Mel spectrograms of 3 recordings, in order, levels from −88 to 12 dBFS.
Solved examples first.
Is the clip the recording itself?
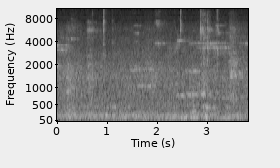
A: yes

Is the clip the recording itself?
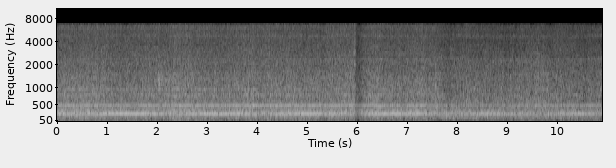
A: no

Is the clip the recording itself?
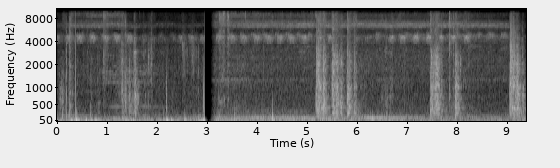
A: yes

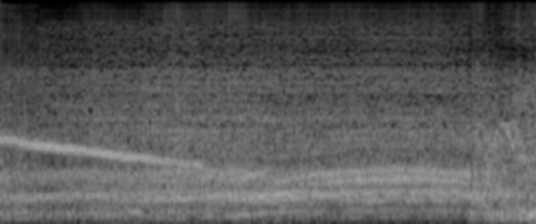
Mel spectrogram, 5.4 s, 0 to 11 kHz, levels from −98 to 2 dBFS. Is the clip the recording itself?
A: no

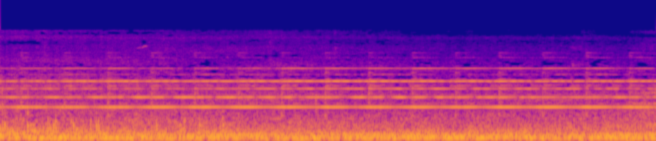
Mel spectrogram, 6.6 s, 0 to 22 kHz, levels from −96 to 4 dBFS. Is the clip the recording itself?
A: yes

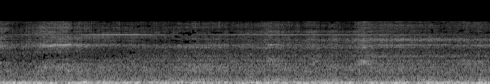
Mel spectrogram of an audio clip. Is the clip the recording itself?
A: yes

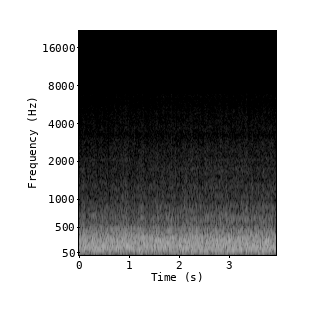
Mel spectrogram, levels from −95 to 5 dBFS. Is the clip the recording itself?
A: yes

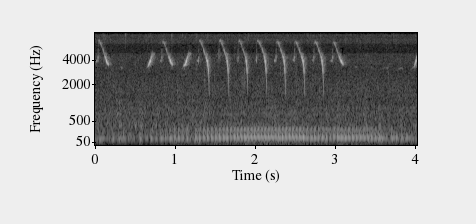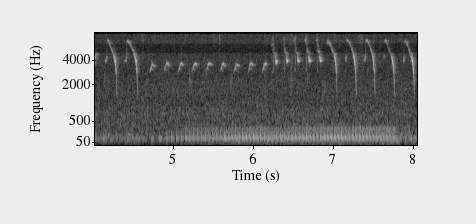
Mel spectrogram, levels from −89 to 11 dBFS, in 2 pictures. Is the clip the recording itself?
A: yes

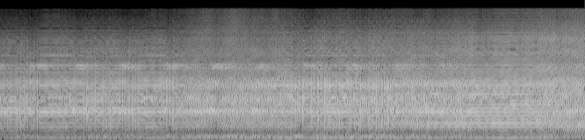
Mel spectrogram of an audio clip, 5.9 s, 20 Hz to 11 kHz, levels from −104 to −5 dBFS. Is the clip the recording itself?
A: no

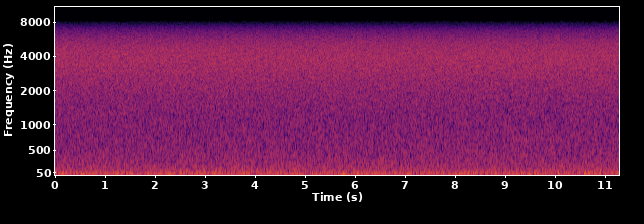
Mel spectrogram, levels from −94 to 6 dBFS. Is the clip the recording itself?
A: yes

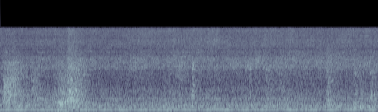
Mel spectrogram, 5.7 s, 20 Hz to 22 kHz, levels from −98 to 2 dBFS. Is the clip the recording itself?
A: yes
